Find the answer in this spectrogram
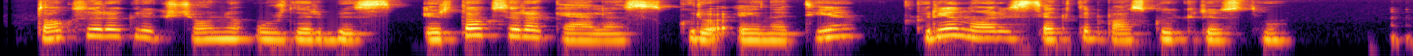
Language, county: Lithuanian, Telšiai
